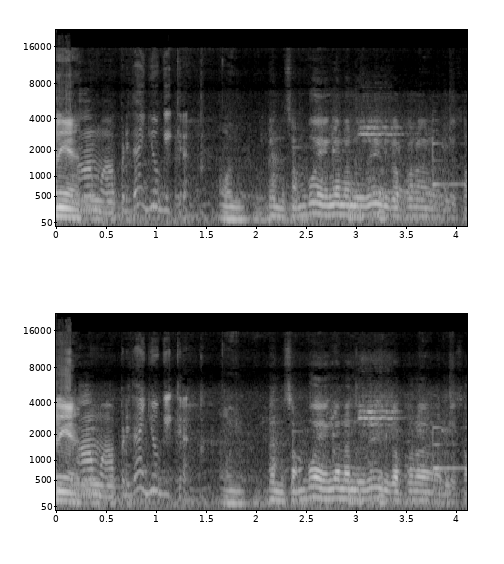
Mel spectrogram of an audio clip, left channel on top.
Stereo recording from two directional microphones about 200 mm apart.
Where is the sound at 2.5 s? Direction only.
35° right (ahead or behind).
